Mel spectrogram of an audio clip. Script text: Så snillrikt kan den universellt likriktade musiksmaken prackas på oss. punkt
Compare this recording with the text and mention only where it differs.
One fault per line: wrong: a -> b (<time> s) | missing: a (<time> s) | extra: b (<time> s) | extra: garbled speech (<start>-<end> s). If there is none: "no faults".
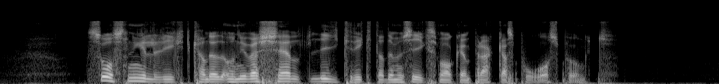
no faults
